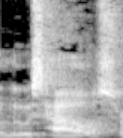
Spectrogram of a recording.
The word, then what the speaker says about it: Howes: I'm like somebody that I never potentially met, like a, you know, like a Lewis Howes, right? Said it right.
